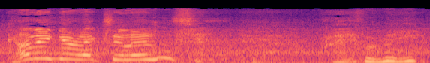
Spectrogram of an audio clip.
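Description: A man's voice: extremely high pitch, sing-song, a little slow, noisy background, full character voice. A man voicing a vain, cowardly alien superhero in a video game, in a bombastic, melodramatic announcer manner. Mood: sheepish. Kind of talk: video game cutscene comic acting.

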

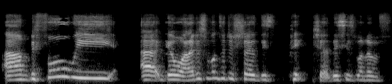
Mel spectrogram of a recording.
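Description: British woman with a gravelly edge. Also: a little high, lively intonation, brisk, fairly bright tone. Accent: British English. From Britain. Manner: chatty, many fillers and restarts. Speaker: guest speaker, astronomy educator. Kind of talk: online presentation with slides. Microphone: video call.

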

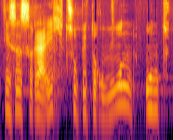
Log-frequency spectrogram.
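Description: A woman's voice: medium pitch, slow, a bit bright. Woman expert talking off the cuff, interview style, lots of room reverb. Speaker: expert commentator. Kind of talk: spontaneous explanatory interview commentary.

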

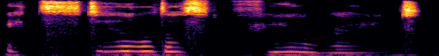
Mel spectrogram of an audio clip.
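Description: A despairing skeleton lady, acted by a woman speaks high and slow with a bright, breathy edge. She sounds downcast and fretful, a sorrowful cartoon figure. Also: fairly even intonation, no echo, heavily acted, poor audio. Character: sad, despairing female skeleton seeking help. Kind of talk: fan comic dub acting.

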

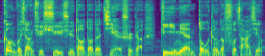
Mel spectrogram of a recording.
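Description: Deep-voiced man narrating an audiobook. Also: big pitch swings, a little fast, warm tone, faint music behind. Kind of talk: scripted novel narration.

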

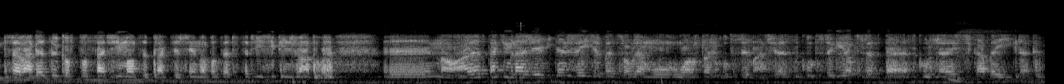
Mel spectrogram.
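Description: Guy on ham radio, really bright piercing voice, dull radio speaker sound, chatty. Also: mid-range voice. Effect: two-way radio transmission. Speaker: amateur radio operator. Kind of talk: casual ham radio contact. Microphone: phone recording a handheld radio's speaker.

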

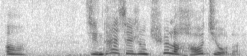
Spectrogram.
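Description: A woman's voice: sits high, sing-song, moderate pace, a little hiss or hum. An actress playing a frightened young woman secretary in a radio drama. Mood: uneasy, subdued.

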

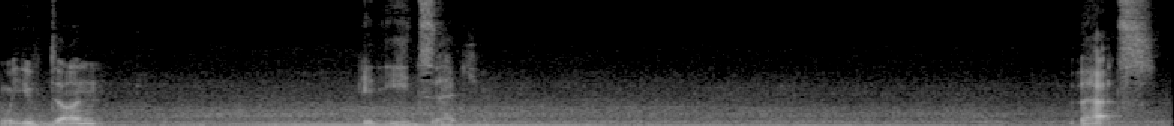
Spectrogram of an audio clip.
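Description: Man acting slow, haunted war veteran. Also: mid-range voice, steady tone, creaky, background noise. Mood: tormented. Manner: halting, intense, with heavy pauses. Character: haunted, guilt-ridden male soldier back from war. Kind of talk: dramatic stage monologue.

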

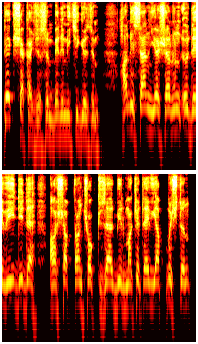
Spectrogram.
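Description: A man voicing a polite, chatty, eager gentleman in a children's cartoon, courteous and coaxing. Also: fairly high pitch, unhurried, dry recording, studio quality. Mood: cheerful. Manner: courteous, coaxing, sing-song explaining. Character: polite, chatty, eager, well-mannered male shadow-puppet gentleman.

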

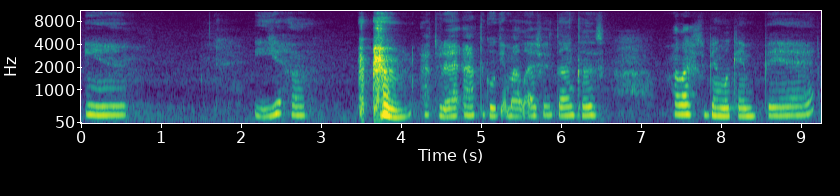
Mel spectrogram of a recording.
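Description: A teenage girl in her bedroom, talking casually to her phone in a sleepy, raspy voice as if she just woke up. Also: high-pitched, steady tone, slow, pauses often, fairly bright tone, slight background noise. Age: teens. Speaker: vlogger. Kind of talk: casual morning vlog talk. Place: bedroom, indoors. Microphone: phone held close at arm's length.

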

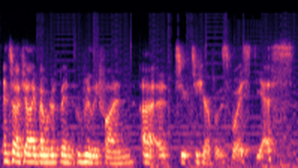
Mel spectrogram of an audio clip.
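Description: A woman game developer chatting casually as an interview guest, rambling in an animated, giggly, hesitant way. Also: deep voice, brisk, soft background music. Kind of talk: casual spoken interview chat.

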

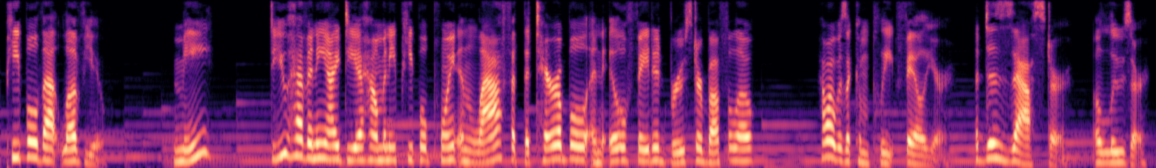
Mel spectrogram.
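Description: A woman's voice: medium pitch, normal speed, natural voice. A battle-scarred female fighter plane, voiced by a woman, full of sorrow and shame. She speaks earnestly in a mid-range voice, like a confession in a cartoon drama, with music underneath. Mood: bitter, self-loathing. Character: ashamed, battle-scarred female warplane, sorrowful and self-loathing. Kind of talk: scripted character drama.

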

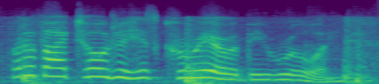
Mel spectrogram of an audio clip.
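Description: A woman's voice: high voice, big pitch swings, fast talker, background noise. An actress playing a defensive, desperate young woman in 1940s radio drama style, pleading and fierce. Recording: muffled 1940s radio broadcast.

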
